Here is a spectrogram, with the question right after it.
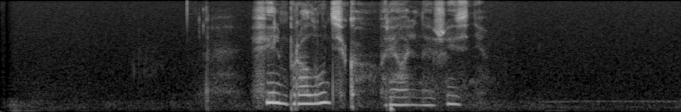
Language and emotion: Russian, sad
